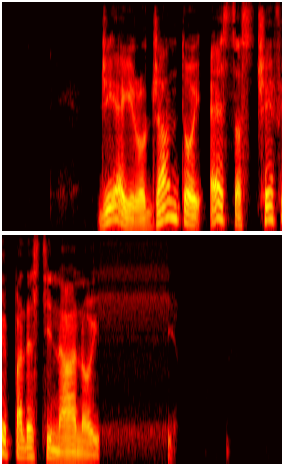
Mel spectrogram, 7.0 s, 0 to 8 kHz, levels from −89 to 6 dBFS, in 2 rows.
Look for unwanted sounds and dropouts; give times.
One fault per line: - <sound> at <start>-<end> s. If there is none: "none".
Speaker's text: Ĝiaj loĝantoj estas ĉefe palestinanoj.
none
